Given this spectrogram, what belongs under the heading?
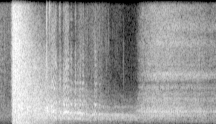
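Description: Wild turkeys in a hunting game burst into a single loud, close gobble that trails off into a softer rattle and faint breathy ambience.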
